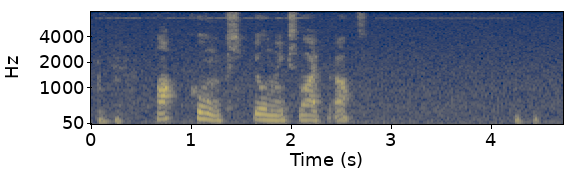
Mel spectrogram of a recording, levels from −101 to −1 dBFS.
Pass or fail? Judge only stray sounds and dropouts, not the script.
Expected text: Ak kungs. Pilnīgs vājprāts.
pass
